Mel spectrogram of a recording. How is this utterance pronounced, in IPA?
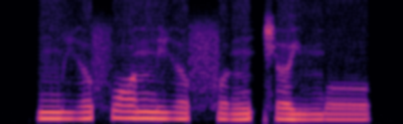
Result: mi˨˩˦ə̯fɔ˧ni˨˩ə̯ fə˨˩˦ŋcə˨˩jmo˨˩

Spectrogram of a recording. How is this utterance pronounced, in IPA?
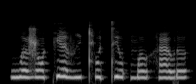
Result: wəʐɔ kʲɛvicʰʊ tʲoʔmʌʊ̯ hæʊ̯ɾə

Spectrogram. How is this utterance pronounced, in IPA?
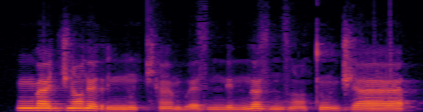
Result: ŋ͡mæ˥d͡ʒɑ̃˥ɾɛ˧r ɲũ˧˩cʰæ̃˩˧bɛ˩˧z nɪ˧ nɜ˥˧znzɑ̃˩˧tũ˧˩ d͡ʒæ˥

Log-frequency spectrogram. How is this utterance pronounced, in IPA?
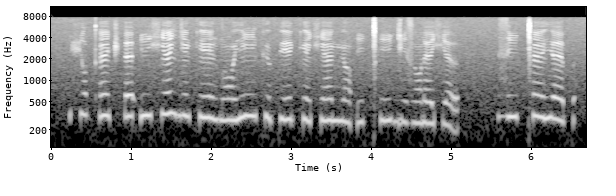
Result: çɔkʼɛ̃t͡ʃʼɛ ʔi çɛ̃ɟẽ kʲẽ dɔ̃ jĩ kʲʊpʲekʲɛ̃ çɛ̃ mʲɔ̃ʔiǀʰiɟi zɔ̃ɾɛçɛə̯ | zi ǀɛ̃ jɛp

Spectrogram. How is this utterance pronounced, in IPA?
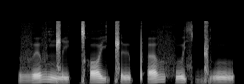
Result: vɘ˩˥vŋ͡ǁi˩ǀʰɔ˩˧˩jǁɨ˩ pʼɐ˩˥vfu˩˧˩sʲ ɡ͡ǁu˩˧˩

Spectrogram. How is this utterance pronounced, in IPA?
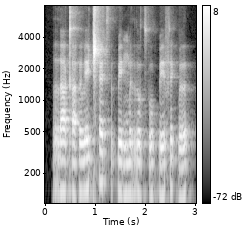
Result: ra kʼaʔəle ǁʰɛt͡sʼək͡pe ŋ͡mərot͡sʼo k͡pef ɾek͡pə

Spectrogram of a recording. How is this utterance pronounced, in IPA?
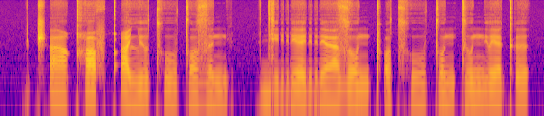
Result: t͡ʃʼaːqʰofqʼe lʲutʰuːt̪ɔzɘnʲ | dʲerʲɛːrʲaːzonʲ pʼɔt͡sʰuːt̪onʲ tunʲwɛːkʼɘ

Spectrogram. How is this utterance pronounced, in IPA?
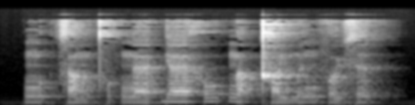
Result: ŋʊ˨˥k̚sɐ˨˥mt̪ʰʊ˨k̚ ŋɛː˨˥t̚jɛː˥ huː˥p̚n̪ɐ˨˥p̚kʰɐ˨j mɪ˨˧ŋfɵ˨˩ɥ sɪ˥k̚

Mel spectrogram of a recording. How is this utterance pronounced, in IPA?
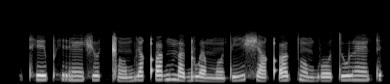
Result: tʰe˧˥pʰrẽ˧ʃɵ˧˥ ǁõ˩˧bi˧˥ qʼɵ˧˥ɡma˩˧ɖ wɐ˩mõ˩ ti˧˥ʃa˩˧qʼu˧˥ t̪õ˧bo˧tu˥lɛ̃˧˥t

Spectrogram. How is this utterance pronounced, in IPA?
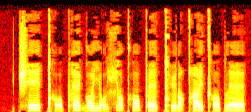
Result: t͡ʃʰeǃʰɔ̰pʰɛɡɔ jɔ̰çɔkʰɔ pʼɛǃʰʏɾɔ qʰetʰɔplɛ

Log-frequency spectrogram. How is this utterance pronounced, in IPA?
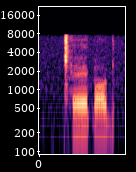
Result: ǁʰæɠɑɖ

